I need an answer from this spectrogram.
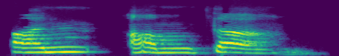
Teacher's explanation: नून साकिन की आवाज को गुन्ना की तरह अदा नहीं करते, बल्कि 1 सेकंड के लिए साफ और वाज़ेह अदा करते हैं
